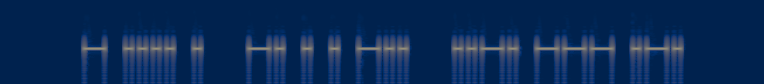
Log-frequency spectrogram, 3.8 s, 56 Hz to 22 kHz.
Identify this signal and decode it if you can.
Morse code, heard as a keyed tone, about 34 wpm, 700 Hz. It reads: THE NEED FOR
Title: Sets of 3 Words 35wpm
